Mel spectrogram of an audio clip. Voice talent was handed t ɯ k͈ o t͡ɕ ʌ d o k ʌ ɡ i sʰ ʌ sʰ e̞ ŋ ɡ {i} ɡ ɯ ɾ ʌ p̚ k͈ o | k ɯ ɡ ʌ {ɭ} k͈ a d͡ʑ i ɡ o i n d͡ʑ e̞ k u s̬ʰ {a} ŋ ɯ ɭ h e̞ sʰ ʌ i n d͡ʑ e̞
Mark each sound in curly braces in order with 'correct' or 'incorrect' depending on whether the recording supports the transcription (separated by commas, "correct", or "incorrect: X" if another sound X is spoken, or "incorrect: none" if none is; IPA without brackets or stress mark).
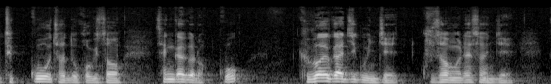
incorrect: a, correct, incorrect: ʌ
